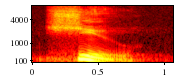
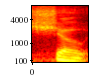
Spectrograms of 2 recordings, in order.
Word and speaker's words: shew: Now, some people look at that S-H-E-W as it's spelled in the Bible, the old British spelling, and they want to say shoe. That's not the right way to say it. Just like S-E-W is pronounced so, so S-H-E-W is so, is show, showbread.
